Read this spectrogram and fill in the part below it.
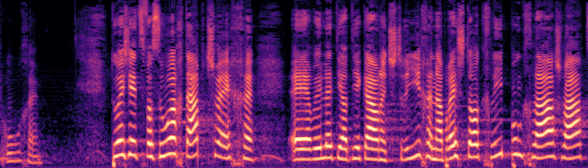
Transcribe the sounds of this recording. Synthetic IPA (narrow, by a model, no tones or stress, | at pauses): bʁuːχə | d̥uːhɛʃjɛt͡stfɛɐsuəχtapt͡sʃvɛχəʔɛːʁvølədjaːdiːɐɡaːʁnøtʃtʁiːχənabəʁɛʃd̥ɔːkχlɪpʊnkʰlaːʁʃʋaʁt͡s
